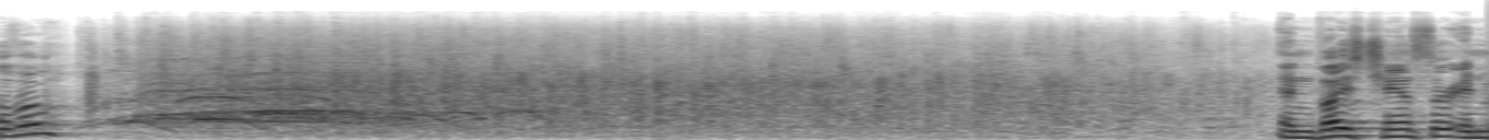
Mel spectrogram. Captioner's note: audience applause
